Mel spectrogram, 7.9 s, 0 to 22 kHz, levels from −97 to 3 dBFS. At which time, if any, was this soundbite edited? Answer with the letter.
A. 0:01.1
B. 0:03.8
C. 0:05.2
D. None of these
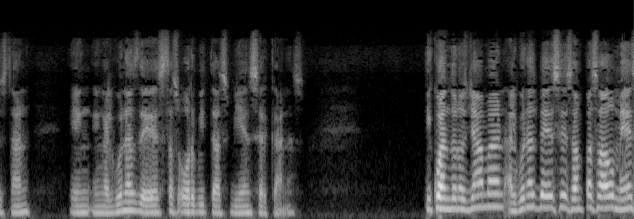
A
